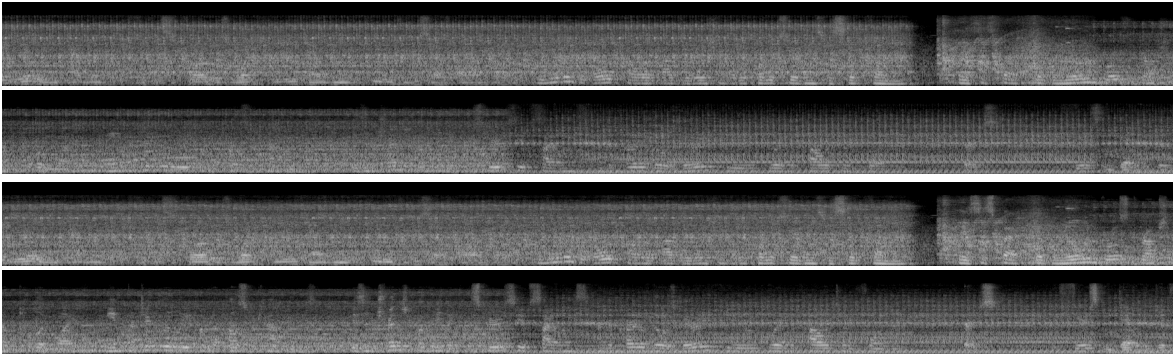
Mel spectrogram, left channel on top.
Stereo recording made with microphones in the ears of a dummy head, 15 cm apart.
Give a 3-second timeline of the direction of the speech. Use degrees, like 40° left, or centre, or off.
60° left, 60° left, 30° left, 40° right, 60° right, 70° right, 70° right, 70° right.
